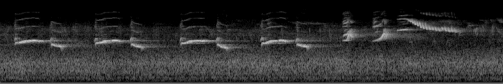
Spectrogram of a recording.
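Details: Song thrush in song at the Munich Botanical Garden, Germany, delivering a repeated whistled phrase, a rising-then-falling note pair sung about five times in a row, followed by shrill squeaky higher notes.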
